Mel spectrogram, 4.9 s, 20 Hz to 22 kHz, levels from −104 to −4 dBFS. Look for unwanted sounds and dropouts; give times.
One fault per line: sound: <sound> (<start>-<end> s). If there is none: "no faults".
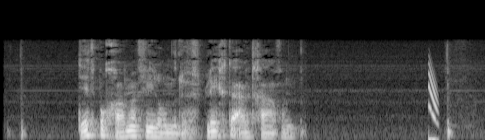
sound: chirp (4.3-4.4 s)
